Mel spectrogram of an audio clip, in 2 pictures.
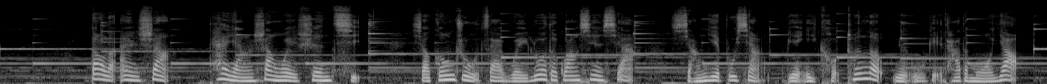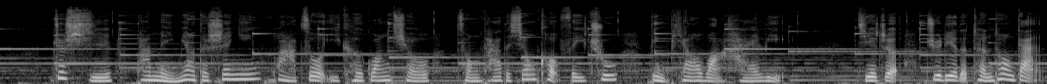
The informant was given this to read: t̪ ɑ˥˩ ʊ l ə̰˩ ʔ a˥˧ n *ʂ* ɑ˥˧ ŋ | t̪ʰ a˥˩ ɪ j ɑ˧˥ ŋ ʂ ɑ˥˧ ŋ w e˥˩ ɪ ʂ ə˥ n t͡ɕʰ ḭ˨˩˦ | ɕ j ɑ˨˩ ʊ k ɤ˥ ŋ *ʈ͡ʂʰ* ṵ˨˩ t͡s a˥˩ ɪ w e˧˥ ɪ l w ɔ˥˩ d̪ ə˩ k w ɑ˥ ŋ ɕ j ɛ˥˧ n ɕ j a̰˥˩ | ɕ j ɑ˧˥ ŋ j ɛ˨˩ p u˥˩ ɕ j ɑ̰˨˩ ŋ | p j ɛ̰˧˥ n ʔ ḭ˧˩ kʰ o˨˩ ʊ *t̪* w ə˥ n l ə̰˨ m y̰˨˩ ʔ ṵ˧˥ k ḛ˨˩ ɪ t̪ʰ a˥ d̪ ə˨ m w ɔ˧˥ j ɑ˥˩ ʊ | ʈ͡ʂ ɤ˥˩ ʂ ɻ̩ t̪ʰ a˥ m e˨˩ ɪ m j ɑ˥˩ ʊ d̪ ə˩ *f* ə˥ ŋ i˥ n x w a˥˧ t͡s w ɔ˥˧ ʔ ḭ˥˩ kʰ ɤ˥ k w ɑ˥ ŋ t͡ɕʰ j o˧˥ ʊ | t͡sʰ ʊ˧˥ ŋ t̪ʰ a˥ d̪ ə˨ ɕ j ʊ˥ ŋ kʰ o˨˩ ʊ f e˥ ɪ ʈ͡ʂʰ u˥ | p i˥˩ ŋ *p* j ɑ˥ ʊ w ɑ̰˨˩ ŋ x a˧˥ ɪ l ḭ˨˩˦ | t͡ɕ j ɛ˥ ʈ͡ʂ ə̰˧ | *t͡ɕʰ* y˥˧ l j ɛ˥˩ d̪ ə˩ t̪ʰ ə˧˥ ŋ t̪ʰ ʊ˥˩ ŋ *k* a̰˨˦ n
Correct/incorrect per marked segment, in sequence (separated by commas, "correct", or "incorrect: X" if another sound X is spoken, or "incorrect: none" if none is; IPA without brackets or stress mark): correct, incorrect: ʈ͡ʂ, incorrect: t̪ʰ, incorrect: ʂ, incorrect: pʰ, incorrect: t͡ɕ, correct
